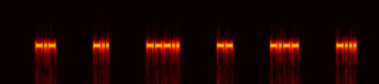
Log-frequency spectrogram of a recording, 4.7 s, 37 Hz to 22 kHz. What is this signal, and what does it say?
Morse code, heard as a keyed tone, about 46 wpm, spaced as for 15 wpm, 700 Hz. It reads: KD8MYB
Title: USA Call Signs - 6x Character Spacing - 45wpm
